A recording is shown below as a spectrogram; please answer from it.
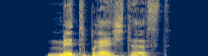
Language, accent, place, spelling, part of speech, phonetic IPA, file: German, Germany, Berlin, mitbrächtest, verb, [ˈmɪtˌbʁɛçtəst], De-mitbrächtest.ogg
- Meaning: second-person singular dependent subjunctive II of mitbringen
